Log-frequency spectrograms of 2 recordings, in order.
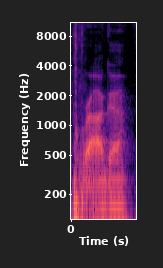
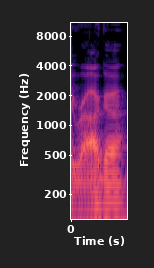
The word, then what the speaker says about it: raga: raa oops an Indian raga that's actually pronounced rag they don't even say the a at the end we just say raa But it's actually a rag.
